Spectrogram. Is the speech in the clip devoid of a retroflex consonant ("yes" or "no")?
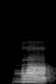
yes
